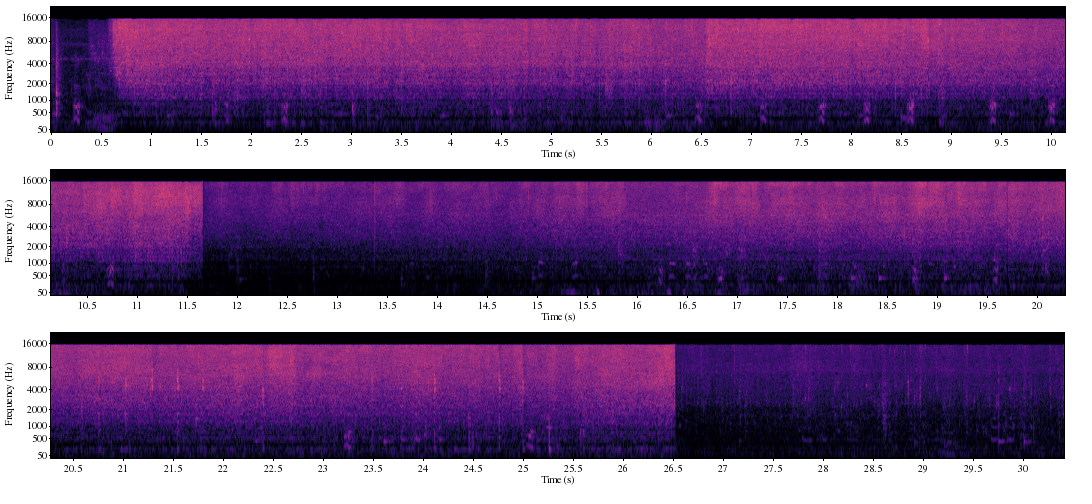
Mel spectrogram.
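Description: Chopped raw meat hitting a hot steel wok and frying with a loud, steady sizzle, with scattered small ticks. The sizzle drops sharply about halfway, builds again, then cuts off near the end.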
